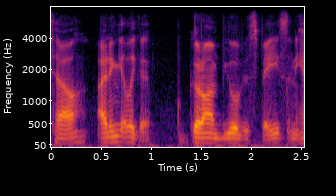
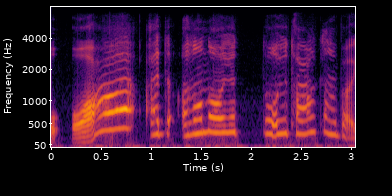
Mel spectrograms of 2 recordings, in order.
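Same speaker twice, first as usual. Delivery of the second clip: mock nervous thief, pitched way up; 4 dB louder than usual. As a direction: play the caught thief, all innocence.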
